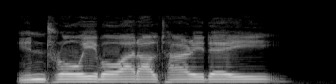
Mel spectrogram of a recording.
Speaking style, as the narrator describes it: He intoned

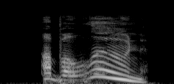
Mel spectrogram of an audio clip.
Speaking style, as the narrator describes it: cried Mo

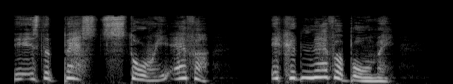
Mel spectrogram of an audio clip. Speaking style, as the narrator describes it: Sally pleaded

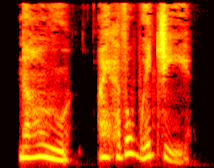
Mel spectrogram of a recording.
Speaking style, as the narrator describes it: whispered

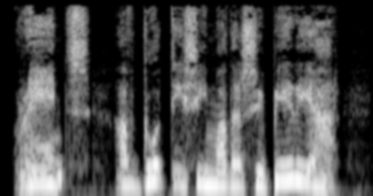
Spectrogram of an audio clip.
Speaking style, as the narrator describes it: sick boy gasped

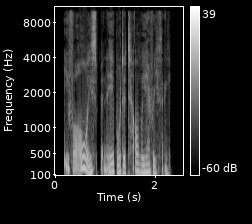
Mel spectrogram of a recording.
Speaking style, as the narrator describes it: Enby murmured

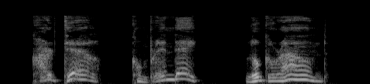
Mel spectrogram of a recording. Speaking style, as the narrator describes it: The big man could barely hear him as he half-whispered

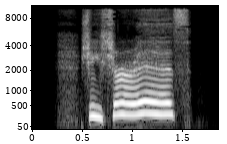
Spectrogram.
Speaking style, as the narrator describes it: Tanya shouts at the top of her lungs

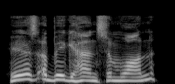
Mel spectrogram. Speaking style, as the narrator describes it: a man's voice boomed

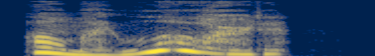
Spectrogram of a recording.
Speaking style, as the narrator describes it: a soft voice gasped

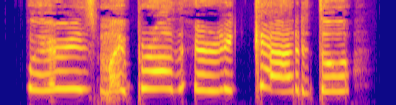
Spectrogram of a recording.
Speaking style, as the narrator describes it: she wailed

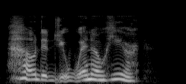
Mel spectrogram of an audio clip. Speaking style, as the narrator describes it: She stammered

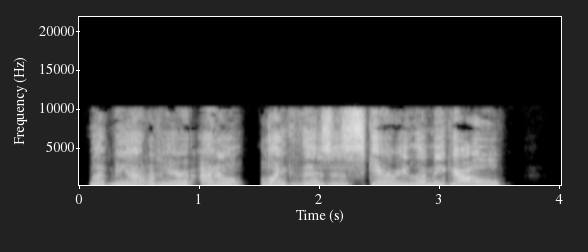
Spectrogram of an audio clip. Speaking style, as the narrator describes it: sobbing and screaming

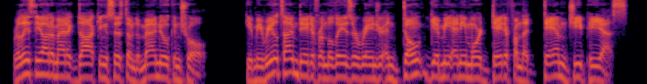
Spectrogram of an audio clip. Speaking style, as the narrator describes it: barked

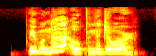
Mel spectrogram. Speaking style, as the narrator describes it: cried they

